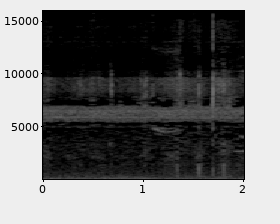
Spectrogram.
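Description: Near silence outdoors with faint, steady, high-pitched insect chirring, and a few faint ticks in the second half.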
